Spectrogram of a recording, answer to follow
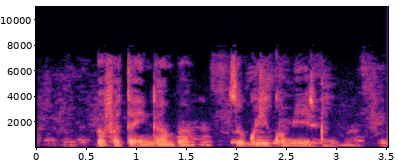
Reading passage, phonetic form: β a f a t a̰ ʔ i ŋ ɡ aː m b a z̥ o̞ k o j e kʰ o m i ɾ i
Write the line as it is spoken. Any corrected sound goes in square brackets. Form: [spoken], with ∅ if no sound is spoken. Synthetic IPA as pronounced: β a f a t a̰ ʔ i ŋ ɡ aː m b a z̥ o̞ k [u] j [i] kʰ o m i ɾ [a]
